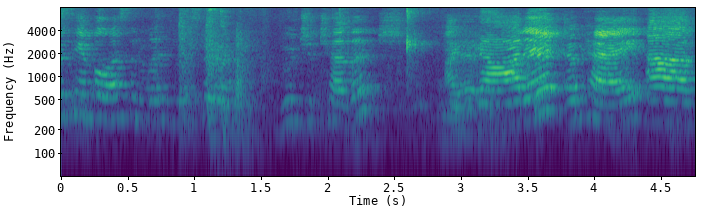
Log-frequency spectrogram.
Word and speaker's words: Vuchichevich: If you take it a syllable at a time, it's kind of okay.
